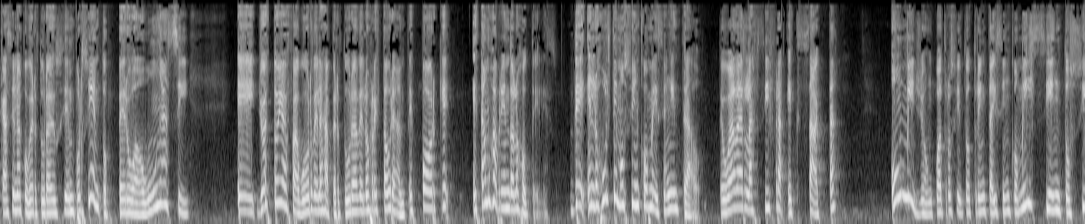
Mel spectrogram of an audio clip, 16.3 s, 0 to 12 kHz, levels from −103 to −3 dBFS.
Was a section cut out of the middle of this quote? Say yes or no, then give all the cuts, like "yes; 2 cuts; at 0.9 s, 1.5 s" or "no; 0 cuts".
yes; 1 cut; at 8.4 s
